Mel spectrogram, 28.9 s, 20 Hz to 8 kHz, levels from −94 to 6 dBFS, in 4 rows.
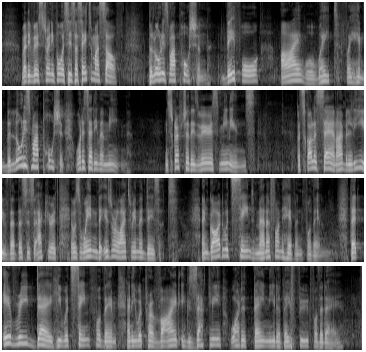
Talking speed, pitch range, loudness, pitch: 175 wpm, 130-165 Hz, -28 LUFS, 145 Hz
